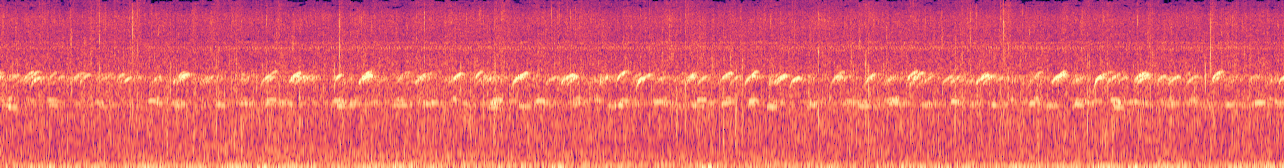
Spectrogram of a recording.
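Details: Tropical rain on the Big Island of Hawaii with a thick chorus of coqui frogs, countless brief upward-sliding chirps overlapping steadily above patter of raindrops and occasional sharp drip clicks.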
